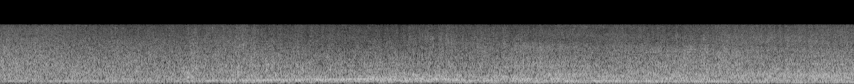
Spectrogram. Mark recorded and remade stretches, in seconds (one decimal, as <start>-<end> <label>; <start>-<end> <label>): 0.0-3.7 remade; 3.7-5.7 recorded; 5.7-8.5 remade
